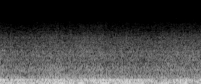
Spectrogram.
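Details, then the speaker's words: Saab 9-5 warmed up with a used junkyard OEM DIC fitted after a leak fix, given a light throttle blip. It pulls smooth and even with no stumble or popping; no misfire and no check engine light. "that was seems to be running well no check engine light either"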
